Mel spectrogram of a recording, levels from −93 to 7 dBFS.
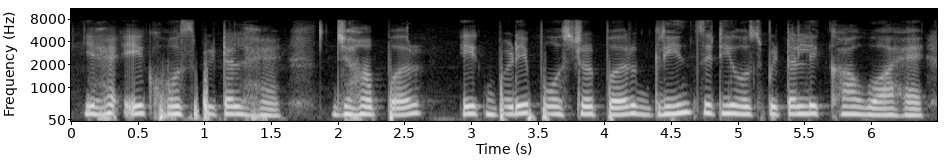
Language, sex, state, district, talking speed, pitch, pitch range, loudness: Hindi, female, Uttar Pradesh, Saharanpur, 150 wpm, 220 Hz, 205-225 Hz, -14 LUFS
